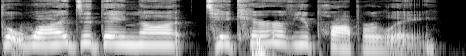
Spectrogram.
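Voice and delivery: put-on innocent, compassionate, curious, gentle, high little-boy voice. Retelling what the speaker's little boy asked, imitating a compassionate child. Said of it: "goes with such compassion".

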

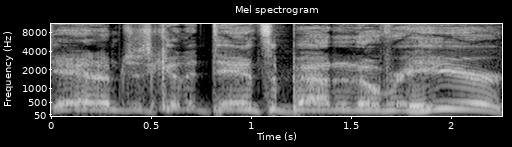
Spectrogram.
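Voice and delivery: put-on gruff little boy voice. Recapping a film scene, voicing the son answering his dad in a gruff boy voice. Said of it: "The gruff-voiced boy".

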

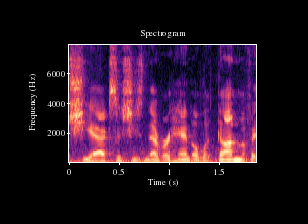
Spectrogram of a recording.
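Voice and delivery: plain

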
